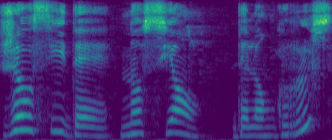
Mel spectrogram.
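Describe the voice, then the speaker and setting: A woman with a Polish accent speaks with ordinary pitch variation. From Poland. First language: Polish (speaking French). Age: 40s. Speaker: tour guide job seeker. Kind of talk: self-presentation video. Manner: halting, with hesitations.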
